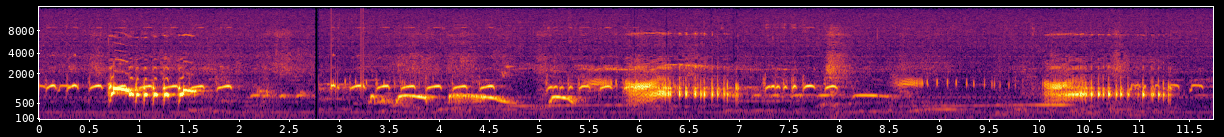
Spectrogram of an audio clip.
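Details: Zebra dove with a big voice singing so other doves join in; loud rolling cooing phrases among many overlapping repeated hooked notes and other dove calls.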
